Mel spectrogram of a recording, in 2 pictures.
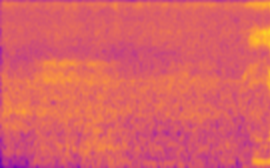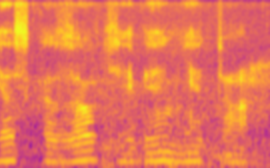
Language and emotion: Russian, neutral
